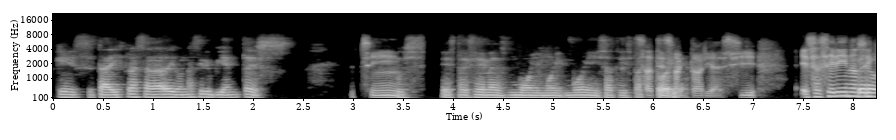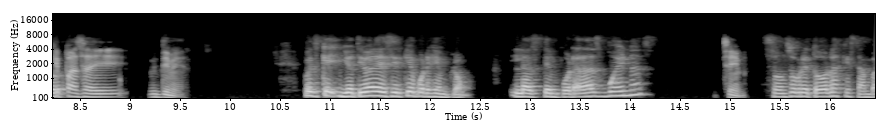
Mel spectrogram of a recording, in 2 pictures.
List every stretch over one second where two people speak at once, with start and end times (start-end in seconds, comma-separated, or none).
none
